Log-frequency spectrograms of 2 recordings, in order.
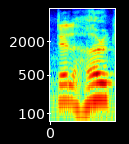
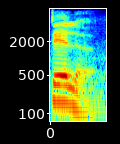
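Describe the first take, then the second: First: The two words are said fully and separately. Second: The two words run together as one word. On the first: The speaker calls it wrong. "टेल हर कहने की जरूरत नहीं है" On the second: The speaker calls it right.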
